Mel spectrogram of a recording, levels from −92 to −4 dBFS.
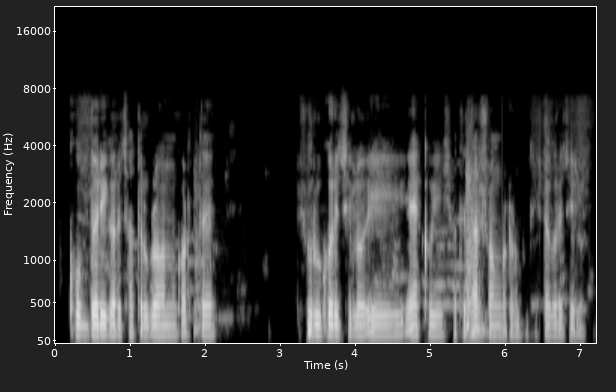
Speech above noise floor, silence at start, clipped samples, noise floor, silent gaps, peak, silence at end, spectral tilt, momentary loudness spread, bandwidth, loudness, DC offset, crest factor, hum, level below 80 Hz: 50 dB; 0.2 s; under 0.1%; -72 dBFS; none; -4 dBFS; 0.15 s; -7 dB/octave; 10 LU; 7.4 kHz; -23 LUFS; under 0.1%; 20 dB; none; -60 dBFS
